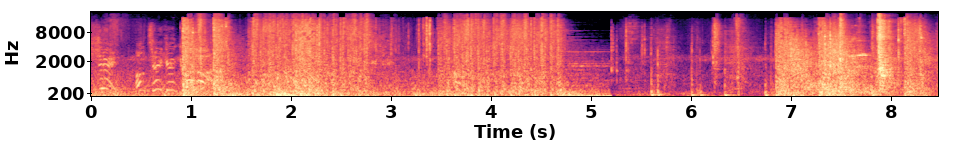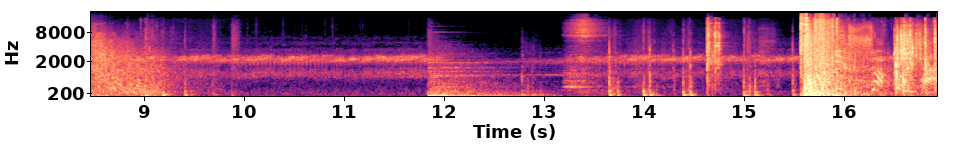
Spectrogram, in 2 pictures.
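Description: Shotgun blasts in a Mafia 3 gunfight, heard as loud booming bursts amid a noisy stretch of shooting, with game characters shouting in between.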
